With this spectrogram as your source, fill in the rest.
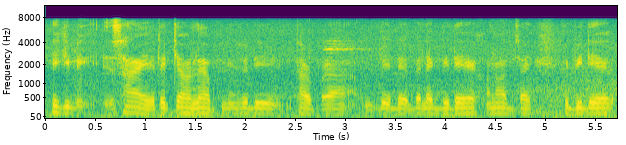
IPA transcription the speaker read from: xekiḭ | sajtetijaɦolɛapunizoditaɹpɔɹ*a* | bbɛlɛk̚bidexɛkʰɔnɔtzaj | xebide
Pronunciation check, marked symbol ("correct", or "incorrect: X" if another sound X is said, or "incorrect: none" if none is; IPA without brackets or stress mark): correct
